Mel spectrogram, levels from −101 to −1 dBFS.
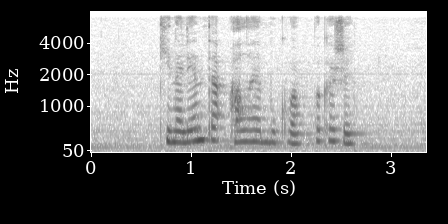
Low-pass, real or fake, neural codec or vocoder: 7.2 kHz; real; none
